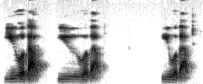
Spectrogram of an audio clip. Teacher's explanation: there's like a little W sound there.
